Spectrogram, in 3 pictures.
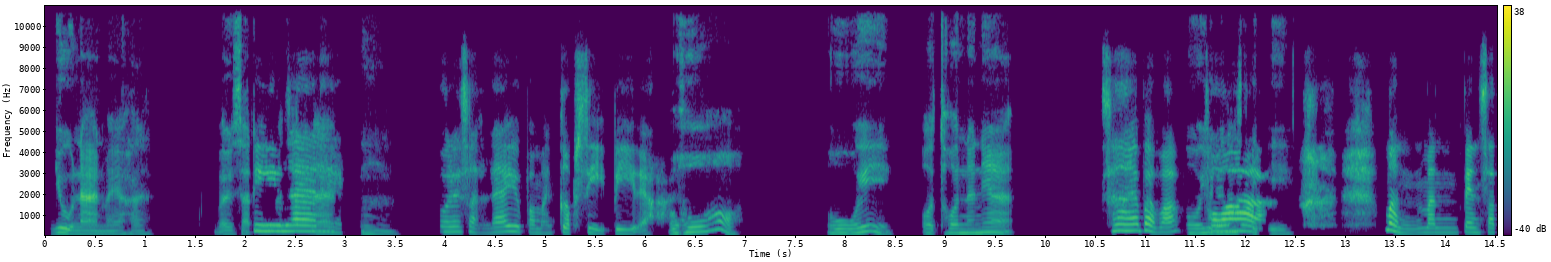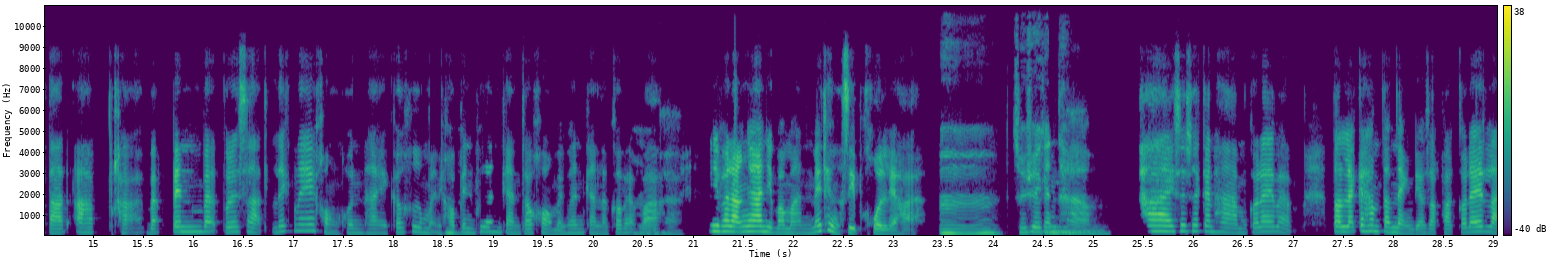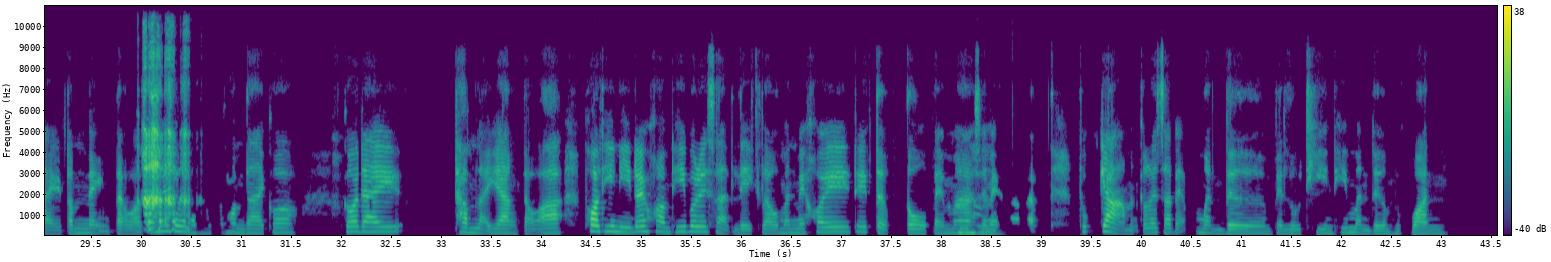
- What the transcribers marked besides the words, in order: surprised: "โอ้โฮ !"; chuckle; in English: "สตาร์ตอัป"; laugh; in English: "Routine"
- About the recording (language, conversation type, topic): Thai, unstructured, คุณอยากเห็นตัวเองในอีก 5 ปีข้างหน้าเป็นอย่างไร?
